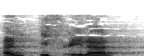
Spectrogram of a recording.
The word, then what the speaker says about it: الافعلال: الباب الثالث افعل، افعل نقول يفعل افعلالا، وهذا اسمه باب الافعلال، لا تقل الافعلال، الافعلال بهمزة وصل، باب الافعلال.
